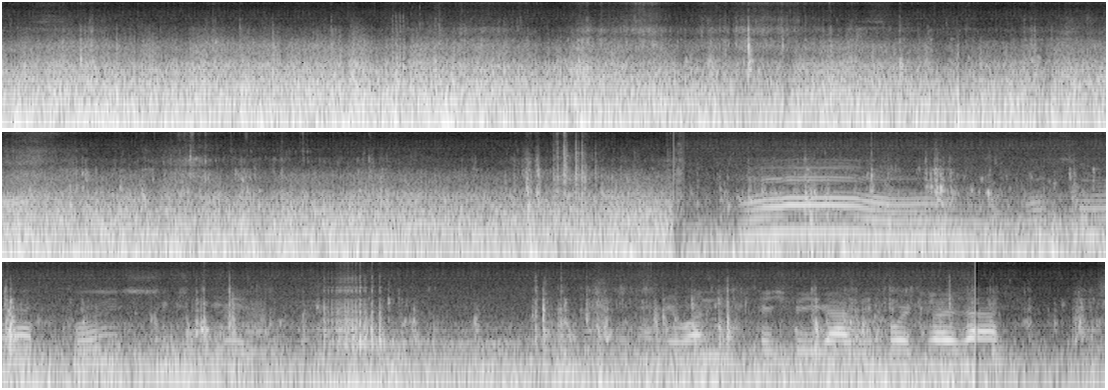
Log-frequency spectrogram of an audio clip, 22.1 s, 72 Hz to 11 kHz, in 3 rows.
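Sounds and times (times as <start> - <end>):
boat engine rumble: 0.0 - 22.0
wind buffeting microphone: 0.0 - 22.0.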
